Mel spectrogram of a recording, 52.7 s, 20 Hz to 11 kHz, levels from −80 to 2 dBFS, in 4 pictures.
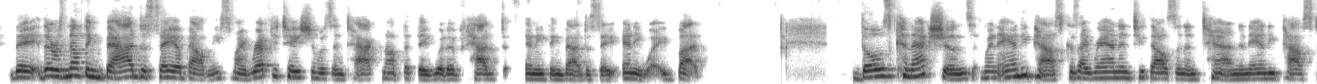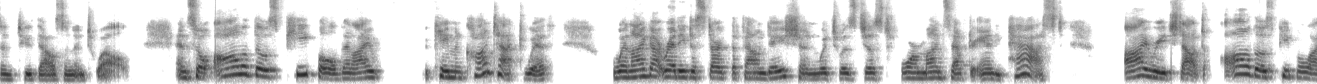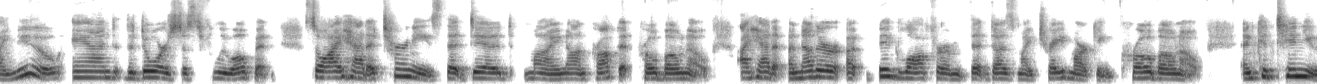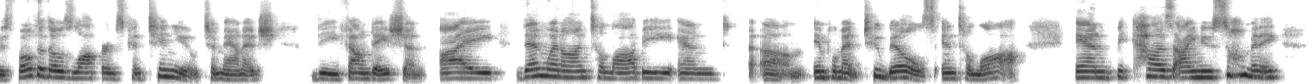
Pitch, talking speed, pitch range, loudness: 195 Hz, 155 wpm, 175-225 Hz, -23 LUFS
